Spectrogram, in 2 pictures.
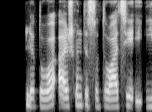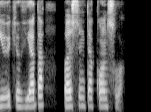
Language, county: Lithuanian, Vilnius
